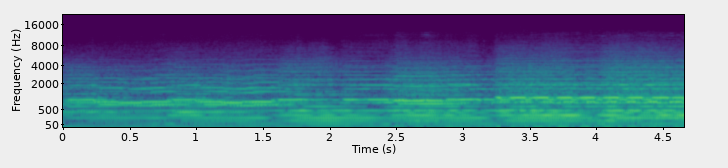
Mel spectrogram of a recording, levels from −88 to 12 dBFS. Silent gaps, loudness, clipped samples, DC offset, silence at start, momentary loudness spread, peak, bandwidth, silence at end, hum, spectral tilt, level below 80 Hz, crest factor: none; -17 LUFS; under 0.1%; 0.7%; 0 s; 7 LU; -2 dBFS; 9 kHz; 0 s; none; -6.5 dB/octave; -40 dBFS; 14 dB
